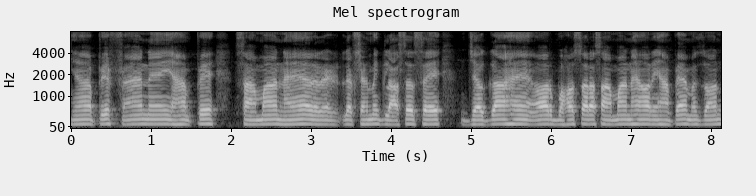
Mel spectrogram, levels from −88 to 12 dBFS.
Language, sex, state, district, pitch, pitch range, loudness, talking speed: Hindi, male, Chandigarh, Chandigarh, 140 Hz, 135-140 Hz, -16 LUFS, 175 wpm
